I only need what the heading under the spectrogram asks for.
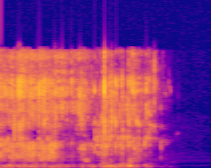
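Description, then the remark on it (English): Spindrift sparkling water, made with real squeezed fruit, pours and fizzes, a steady rush of liquid with bright crackling bubbles for about a second and a half before cutting off to silence. “Spindrift, baby. Sparkling water and real squeezed fruit.”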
